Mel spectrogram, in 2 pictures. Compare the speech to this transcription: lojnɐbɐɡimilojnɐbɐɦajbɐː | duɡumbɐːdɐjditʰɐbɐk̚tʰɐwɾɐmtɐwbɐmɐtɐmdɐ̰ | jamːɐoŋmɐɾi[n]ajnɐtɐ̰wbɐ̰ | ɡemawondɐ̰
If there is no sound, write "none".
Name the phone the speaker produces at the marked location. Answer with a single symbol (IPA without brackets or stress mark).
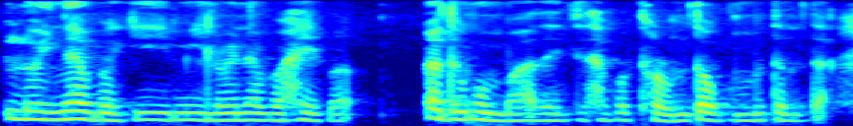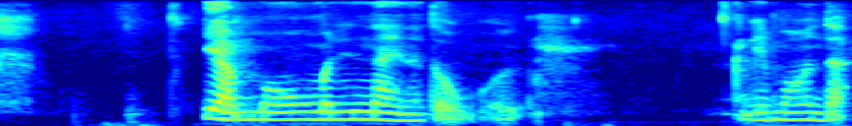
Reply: n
